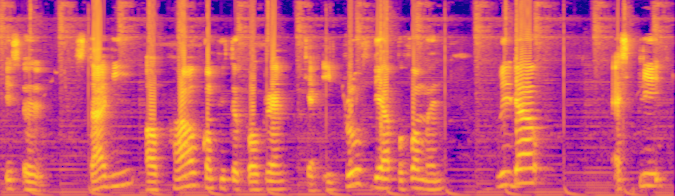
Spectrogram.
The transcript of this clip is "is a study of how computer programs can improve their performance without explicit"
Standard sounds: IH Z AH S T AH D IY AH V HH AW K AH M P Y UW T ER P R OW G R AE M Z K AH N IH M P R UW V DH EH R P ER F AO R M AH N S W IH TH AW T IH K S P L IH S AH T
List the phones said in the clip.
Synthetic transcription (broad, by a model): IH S AH S T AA D IY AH F HH AW K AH M P Y UW T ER P R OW G R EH M K AH N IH M P R UW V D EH P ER F AO M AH N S W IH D AW T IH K S P L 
